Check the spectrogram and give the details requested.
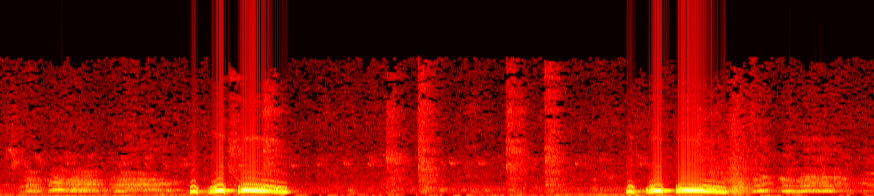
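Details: Spotted dove cooing, played as a lure to get kept doves singing: two phrases about four seconds apart, each a short stuttered pair of notes then a rolling, hoarse coo. A rooster crows faintly at the start.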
